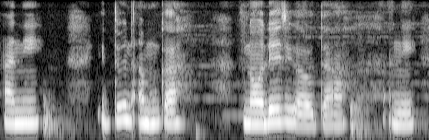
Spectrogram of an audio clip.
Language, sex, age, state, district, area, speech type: Goan Konkani, female, 18-30, Goa, Ponda, rural, spontaneous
